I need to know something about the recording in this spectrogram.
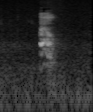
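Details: Domestic cat letting out an involuntary groan of pleasure while being massaged indoors: one short, bright, voiced sound of about a quarter second with clear stacked harmonics, then quiet room tone.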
